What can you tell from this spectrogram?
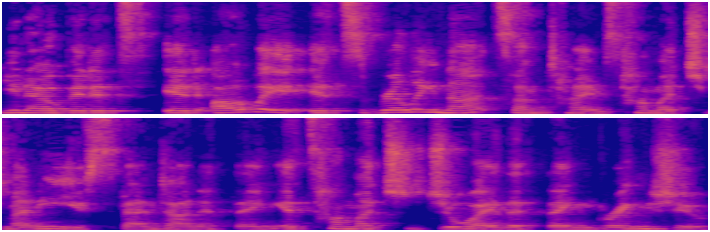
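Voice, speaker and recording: A woman speaks with hardly any pauses in a somewhat breathy voice. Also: medium pitch for a woman, ordinary pitch variation, moderate pace. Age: 60s. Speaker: financial coach. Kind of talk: casual chat.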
